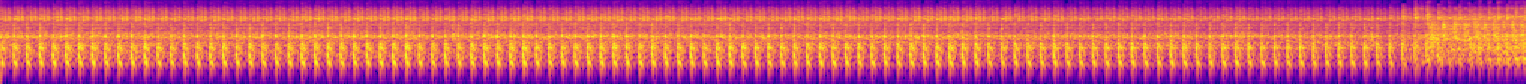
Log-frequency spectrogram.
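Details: Briggs & Stratton Model A single-cylinder engine, one of three of four revived, run on a temporary gas tank after broken intake manifold work; an even chuff at about two beats a second with no misses or knocks, then shuts off. Normal running.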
